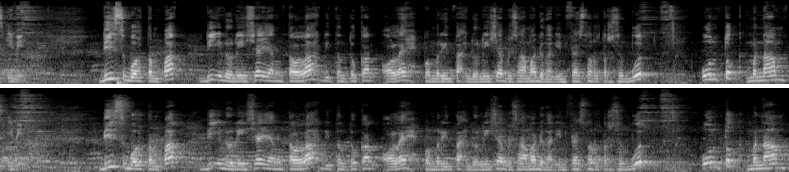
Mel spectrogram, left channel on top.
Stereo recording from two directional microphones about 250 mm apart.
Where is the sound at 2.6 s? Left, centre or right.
Left.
